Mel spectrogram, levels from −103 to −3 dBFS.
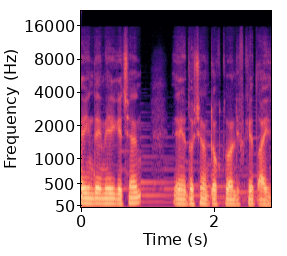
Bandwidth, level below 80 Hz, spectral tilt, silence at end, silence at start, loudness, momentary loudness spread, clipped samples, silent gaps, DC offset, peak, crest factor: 13.5 kHz; -40 dBFS; -7 dB/octave; 0 s; 0 s; -17 LUFS; 8 LU; under 0.1%; none; 0.3%; 0 dBFS; 14 dB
